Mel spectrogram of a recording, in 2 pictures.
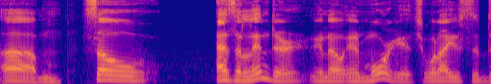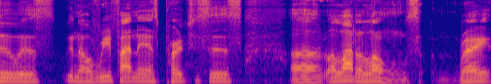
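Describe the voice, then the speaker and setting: A man's plain, everyday voice with an American accent, medium in pitch, fairly slow in pace, with ordinary pitch variation. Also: very clean recording, silent background. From Chicago. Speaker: printing business owner. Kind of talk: casual chat. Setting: studio.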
